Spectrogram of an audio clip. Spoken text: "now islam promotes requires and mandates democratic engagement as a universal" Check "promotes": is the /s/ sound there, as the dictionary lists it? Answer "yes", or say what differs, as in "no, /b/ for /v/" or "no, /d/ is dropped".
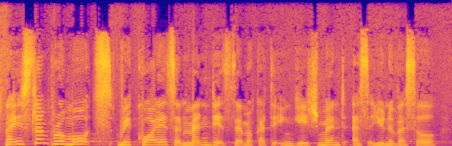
yes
